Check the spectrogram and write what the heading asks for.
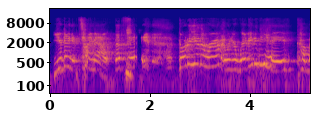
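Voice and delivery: put-on scolding mom sending a kid to timeout; stern mother. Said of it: "they needed a mother going".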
